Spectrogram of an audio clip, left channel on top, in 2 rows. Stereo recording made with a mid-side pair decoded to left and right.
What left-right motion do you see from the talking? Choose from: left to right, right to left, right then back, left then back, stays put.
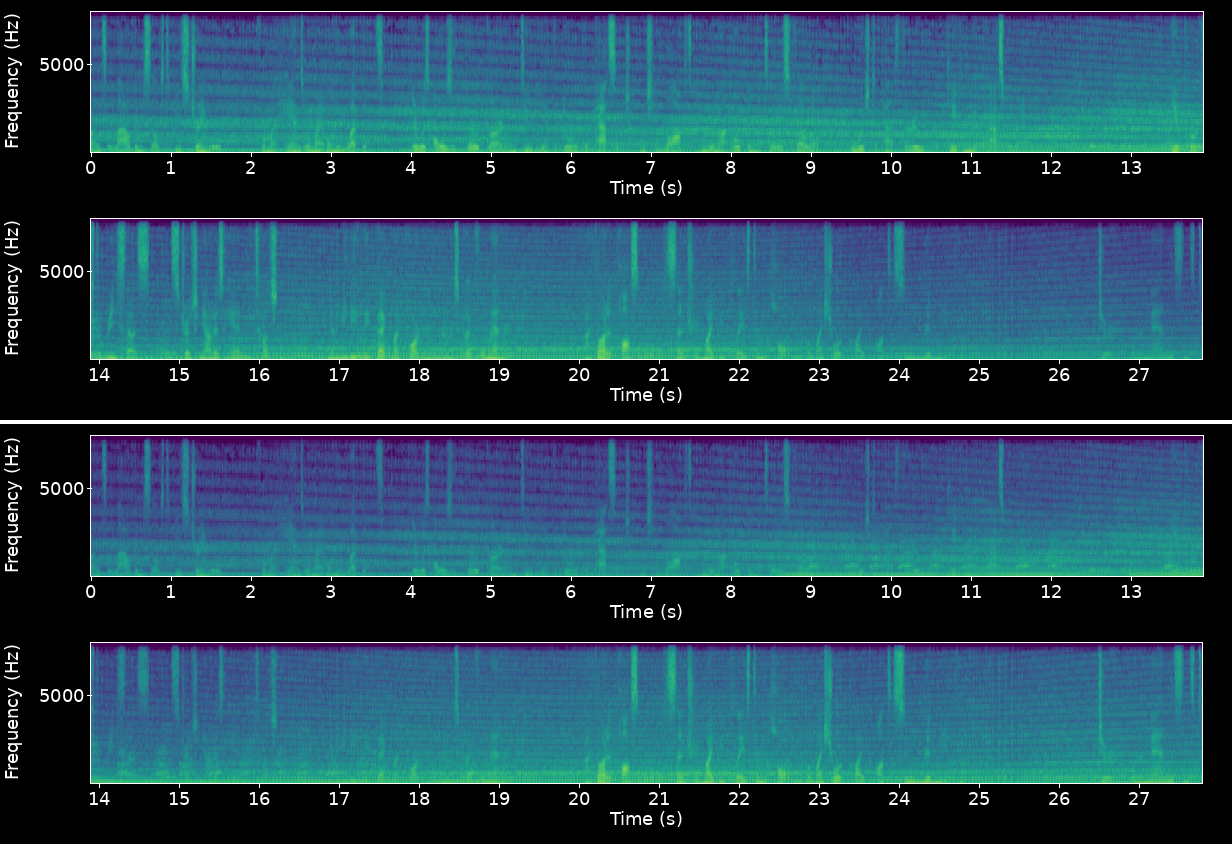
left to right.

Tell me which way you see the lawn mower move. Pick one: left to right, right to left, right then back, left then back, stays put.
left to right.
